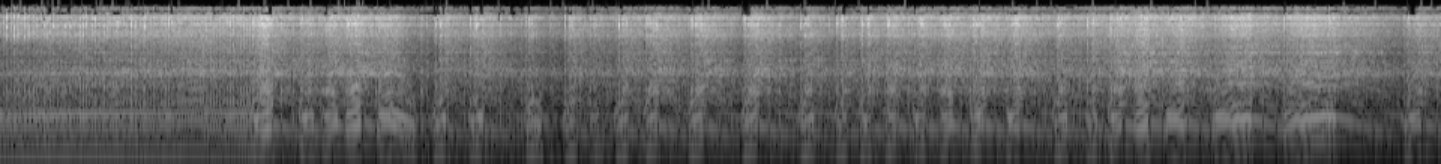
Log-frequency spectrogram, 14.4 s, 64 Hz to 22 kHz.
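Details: Poulan 2075C two-stroke chainsaw (about 32cc, 16-inch bar) after a carburetor adjuster mod and tune, cold start at about 15°F: short pull, catches and runs crisply, revving up and down cleanly with even throttle response; normal, healthy running.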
